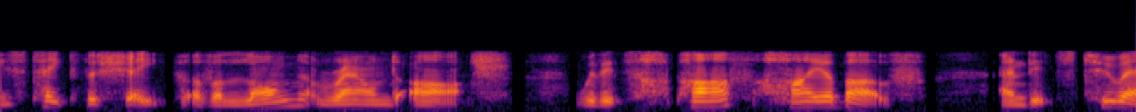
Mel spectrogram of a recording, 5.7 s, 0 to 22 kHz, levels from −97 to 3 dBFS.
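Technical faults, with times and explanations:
No technical faults can be heard in this clip.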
